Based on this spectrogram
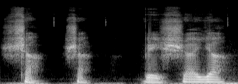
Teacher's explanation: uốn cong cái lưỡi lên, cái đầu lưỡi lên trên cái vòm trên búng ra sờ sờ viśaya.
